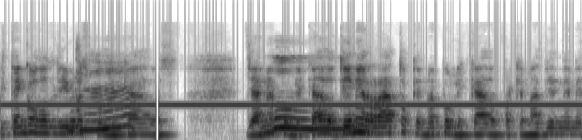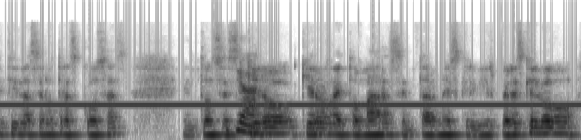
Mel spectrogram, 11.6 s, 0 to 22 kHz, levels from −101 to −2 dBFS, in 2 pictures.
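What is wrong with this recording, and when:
crackle 37 per s -29 dBFS
whine 1 kHz -27 dBFS
1.55–1.59 s: dropout 36 ms

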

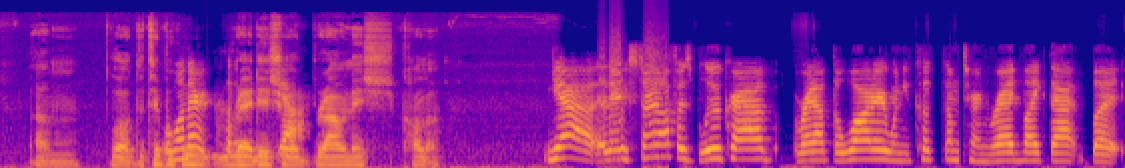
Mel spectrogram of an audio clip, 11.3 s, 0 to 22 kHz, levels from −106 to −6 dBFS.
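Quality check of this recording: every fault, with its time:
2.08 s: dropout 2.2 ms
5.94–6.68 s: clipped -28 dBFS

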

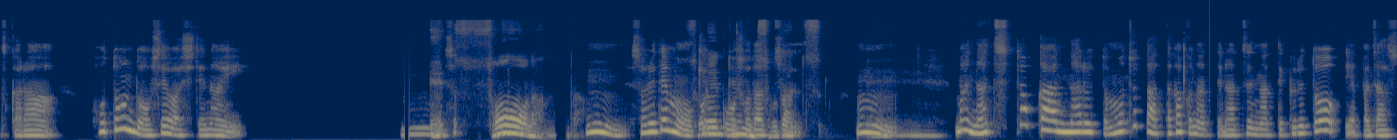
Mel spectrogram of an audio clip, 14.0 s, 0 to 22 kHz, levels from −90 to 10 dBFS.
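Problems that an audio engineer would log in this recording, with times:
4.04–4.09 s: dropout 47 ms
12.09 s: pop -26 dBFS

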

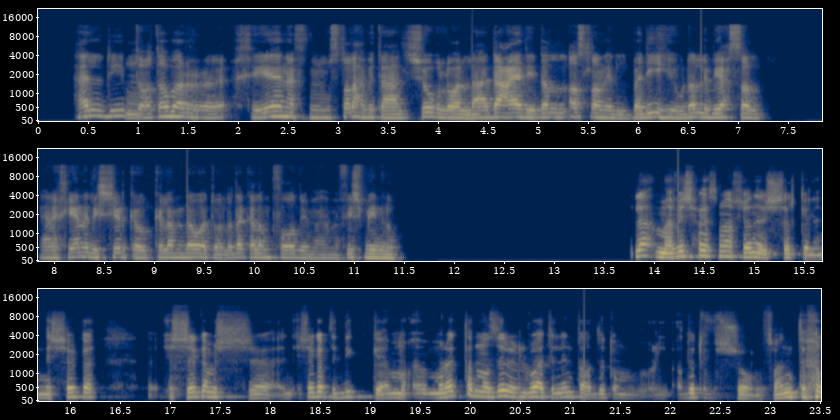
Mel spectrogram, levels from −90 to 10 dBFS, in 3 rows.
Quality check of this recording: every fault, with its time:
4.34–4.35 s: dropout 11 ms
6.64 s: pop -11 dBFS
9.34 s: pop -13 dBFS
14.25 s: pop -6 dBFS
21.15 s: pop -11 dBFS

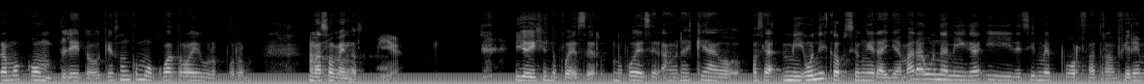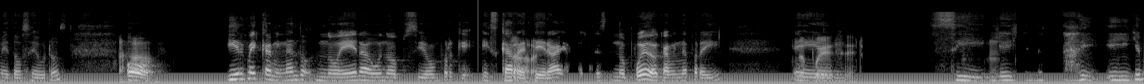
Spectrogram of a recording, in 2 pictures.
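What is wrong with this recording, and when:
hum 60 Hz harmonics 8 -28 dBFS
16.22 s: pop -9 dBFS

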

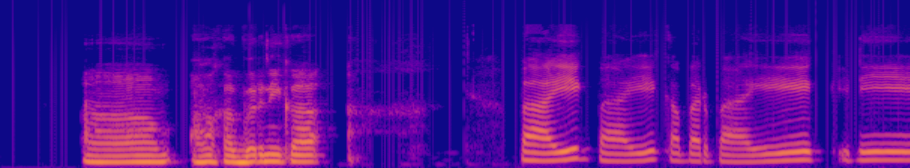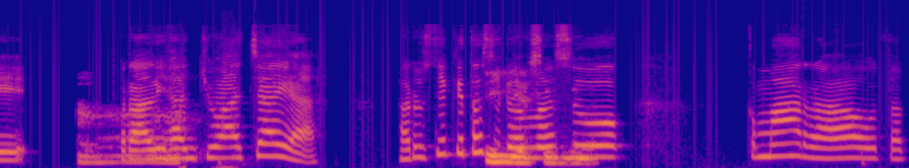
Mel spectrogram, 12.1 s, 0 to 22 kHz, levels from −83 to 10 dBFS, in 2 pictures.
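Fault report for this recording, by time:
crackle 24 per s -27 dBFS
7.25–7.66 s: clipped -20 dBFS

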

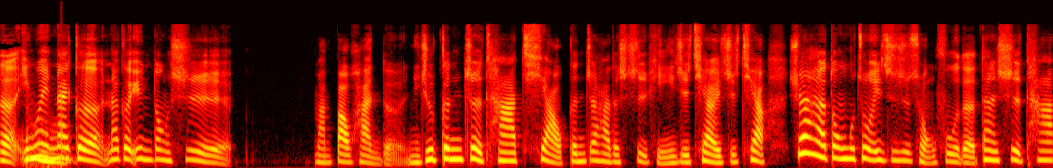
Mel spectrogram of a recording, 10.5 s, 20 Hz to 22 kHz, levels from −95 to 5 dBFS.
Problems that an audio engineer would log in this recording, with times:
0.61–0.62 s: dropout 7.7 ms

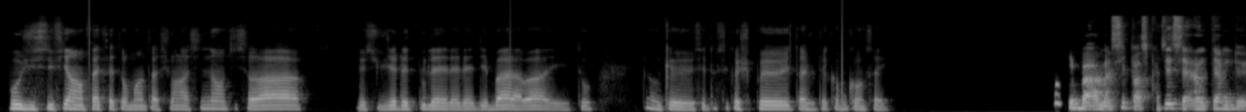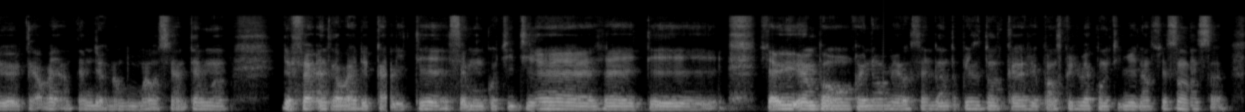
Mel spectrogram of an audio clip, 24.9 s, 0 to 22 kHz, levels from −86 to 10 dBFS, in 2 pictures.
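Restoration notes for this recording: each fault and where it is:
0.90 s: pop -14 dBFS
5.11 s: dropout 4.4 ms
8.43 s: pop -14 dBFS
19.65–19.66 s: dropout 6.4 ms
21.30 s: dropout 2.6 ms

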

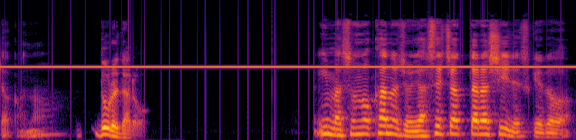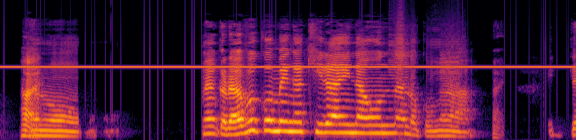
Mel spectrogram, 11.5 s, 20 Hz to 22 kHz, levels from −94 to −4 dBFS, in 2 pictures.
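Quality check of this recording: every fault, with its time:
crackle 12 per s -30 dBFS
whine 3.1 kHz -28 dBFS
1.28 s: pop -16 dBFS
9.63–10.43 s: clipped -22 dBFS

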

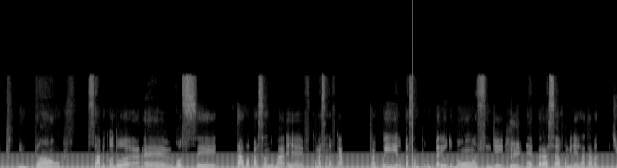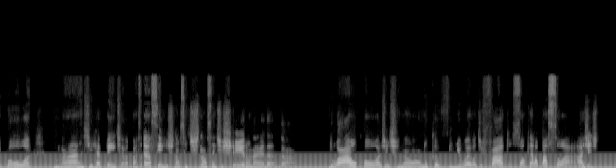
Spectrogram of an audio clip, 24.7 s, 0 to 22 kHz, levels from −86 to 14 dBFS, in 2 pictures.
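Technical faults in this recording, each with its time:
buzz 60 Hz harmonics 32 -27 dBFS
8.25 s: pop -5 dBFS

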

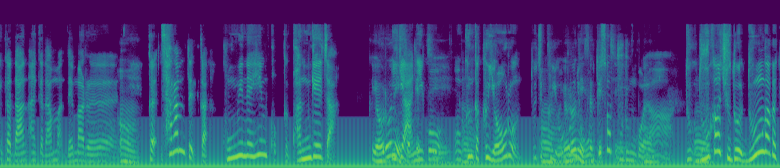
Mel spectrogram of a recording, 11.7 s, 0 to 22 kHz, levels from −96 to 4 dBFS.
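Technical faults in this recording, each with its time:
buzz 50 Hz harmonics 24 -27 dBFS

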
